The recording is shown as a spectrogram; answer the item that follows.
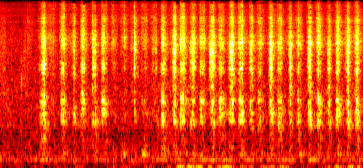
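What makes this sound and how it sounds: A wooden stylus scratches and rubs across a thin, solid, flat black wax-coated scratch-art paper card. Quick, dry rasping strokes repeat at an uneven pace of about two per second, each a bright, hissy scrape over a faint low rumble. The sound stays quiet and steady throughout.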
